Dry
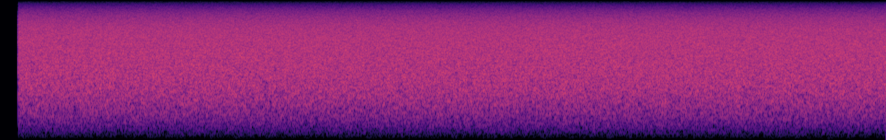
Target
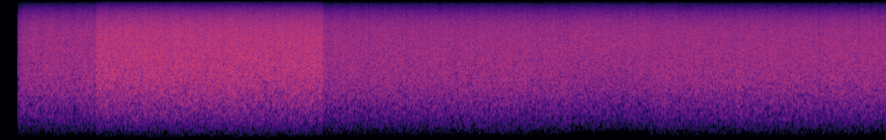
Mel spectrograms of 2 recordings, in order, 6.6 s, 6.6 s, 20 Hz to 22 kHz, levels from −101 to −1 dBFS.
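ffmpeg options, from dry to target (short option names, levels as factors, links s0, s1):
-filter_complex "[0:a]asettb=1/sr,asplit=3[s0][s1][s2];[s0]atrim=end=4.284[s3];[s1]atrim=start=4.28:end=4.88,asetpts=PTS-STARTPTS,afade=t=in:d=0.004:c=qsin,afade=t=out:st=0.596:d=0.004:c=qsin,bass=f=250:g=-13,treble=f=4000:g=3[s4];[s2]atrim=start=4.876[s5];[s3][s4]acrossfade=d=0.004:c1=hsin:c2=qsin[s6];[s6][s5]acrossfade=d=0.004:c1=qsin:c2=hsin,alimiter=level_in=1.78:limit=0.0631:level=0:latency=1,volume=0.562,asettb=1/sr,asplit=3[s7][s8][s9];[s7]atrim=end=0.724[s10];[s8]atrim=start=0.72:end=2.42,asetpts=PTS-STARTPTS,afade=t=in:d=0.004:c=qsin,afade=t=out:st=1.696:d=0.004:c=qsin,acontrast=51[s11];[s9]atrim=start=2.416[s12];[s10][s11]acrossfade=d=0.004:c1=hsin:c2=qsin[s13];[s13][s12]acrossfade=d=0.004:c1=qsin:c2=hsin,adynamicequalizer=threshold=0.00398:dfrequency=1500:dqfactor=0.7:tfrequency=1500:tqfactor=0.7:attack=5:release=100:ratio=0.375:range=2.5:mode=boostabove:tftype=highshelf,volume=0.531"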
